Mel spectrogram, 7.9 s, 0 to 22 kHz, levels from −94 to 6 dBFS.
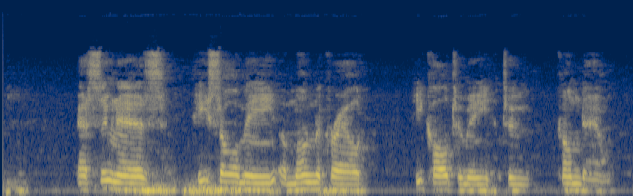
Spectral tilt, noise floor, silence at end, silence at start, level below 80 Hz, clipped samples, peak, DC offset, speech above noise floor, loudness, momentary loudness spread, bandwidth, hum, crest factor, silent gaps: -6 dB/octave; -51 dBFS; 0.25 s; 0.05 s; -42 dBFS; under 0.1%; 0 dBFS; under 0.1%; 36 dB; -16 LUFS; 16 LU; 7.8 kHz; none; 16 dB; none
